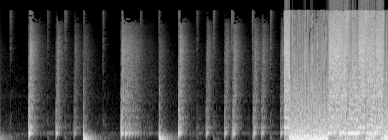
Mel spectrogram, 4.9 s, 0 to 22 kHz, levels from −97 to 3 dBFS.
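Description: From 3.55 s to the end at 4.86 s, the audio turns into a float read as integer fault. The likely cause is 32-bit float samples decoded as 32-bit integers, so sign and exponent bits dominate. The sound is a very loud, harsh buzz with noise as loud as the content. The waveform looks nearly square at an almost fixed, high level, and the spectrogram shows dense broadband energy.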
